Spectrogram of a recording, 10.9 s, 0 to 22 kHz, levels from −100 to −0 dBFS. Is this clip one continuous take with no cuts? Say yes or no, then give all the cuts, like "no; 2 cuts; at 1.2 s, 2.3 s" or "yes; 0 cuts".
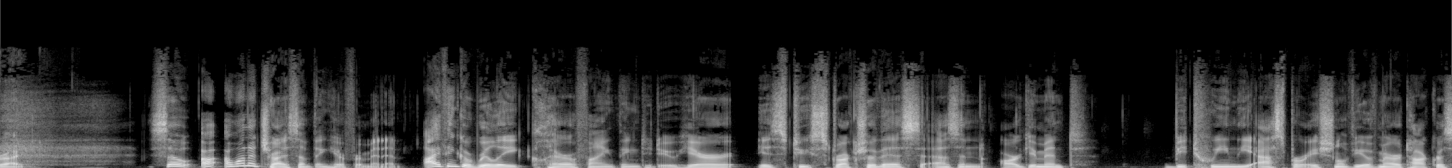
yes; 0 cuts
